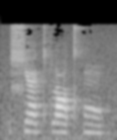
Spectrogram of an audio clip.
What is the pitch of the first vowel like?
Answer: low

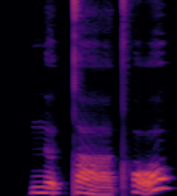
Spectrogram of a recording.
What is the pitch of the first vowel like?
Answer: low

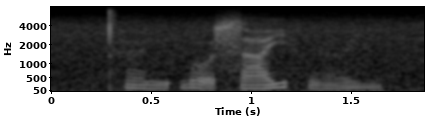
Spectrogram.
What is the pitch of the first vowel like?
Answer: low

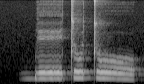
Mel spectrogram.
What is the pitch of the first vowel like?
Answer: low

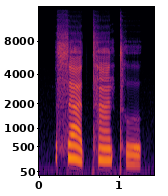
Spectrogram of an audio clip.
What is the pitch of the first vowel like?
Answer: falling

